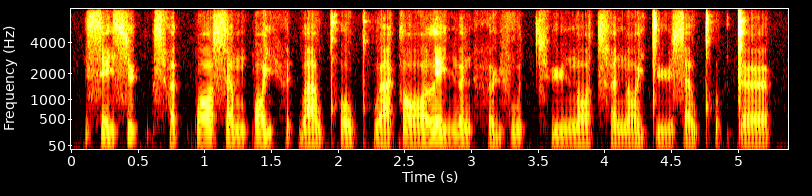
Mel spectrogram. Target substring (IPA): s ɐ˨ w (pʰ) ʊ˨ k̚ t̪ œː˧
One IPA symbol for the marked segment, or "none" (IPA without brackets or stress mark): kʰ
